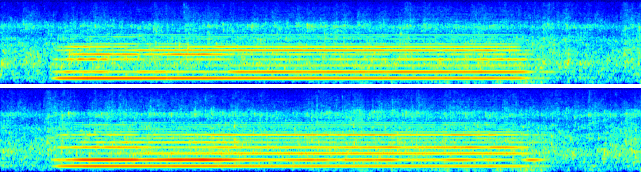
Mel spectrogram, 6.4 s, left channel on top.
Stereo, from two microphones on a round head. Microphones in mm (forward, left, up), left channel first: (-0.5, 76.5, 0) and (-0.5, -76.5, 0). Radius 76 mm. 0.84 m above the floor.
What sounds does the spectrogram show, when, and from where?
0.5 s a flute: 70° left (ahead or behind), 4 m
